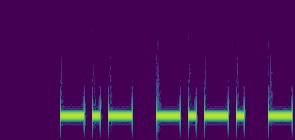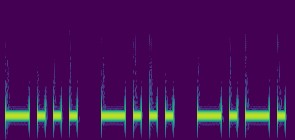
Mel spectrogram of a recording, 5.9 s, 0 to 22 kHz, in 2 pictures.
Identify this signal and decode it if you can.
Morse code, heard as a keyed tone, about 15 wpm, 700 Hz. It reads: KC7BC
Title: USA Call Signs - 6x Character Spacing - 15wpm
